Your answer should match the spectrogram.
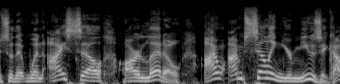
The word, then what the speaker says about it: R Letto: It's like a 3 syllable thing, like Beyonce, Arletto.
